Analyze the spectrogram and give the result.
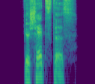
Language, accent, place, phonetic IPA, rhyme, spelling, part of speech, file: German, Germany, Berlin, [ɡəˈʃɛt͡stəs], -ɛt͡stəs, geschätztes, adjective, De-geschätztes.ogg
- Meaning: strong/mixed nominative/accusative neuter singular of geschätzt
